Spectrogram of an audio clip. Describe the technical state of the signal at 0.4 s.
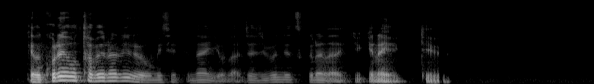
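At 0.4 s the speech signal is intact, with only the background noise of the room audible beneath it.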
